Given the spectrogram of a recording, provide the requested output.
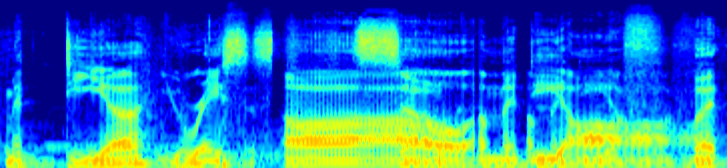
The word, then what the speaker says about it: Madea: totally step in a m off M off it's actually pronounced media you racist a off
